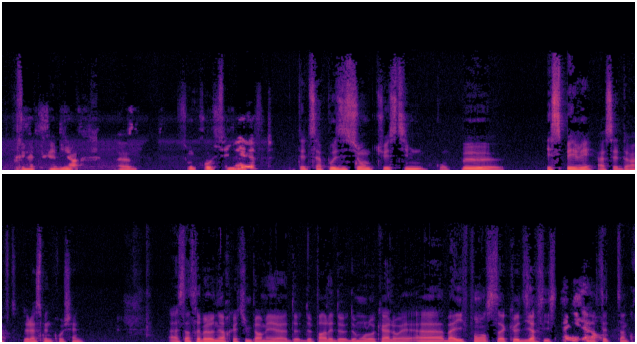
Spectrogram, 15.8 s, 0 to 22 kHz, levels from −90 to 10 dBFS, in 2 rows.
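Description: From 0.0 to 2.4 s, the other side's voice leaks through faintly. It returns louder than the talker from 2.9 to 3.4 s and slightly below the talker at 14.8–15.4 s. This is likely loudspeaker echo the canceller missed, and a spectrogram shows a second, unaligned harmonic stack.

Speech is suppressed in double talk at 0.09–1.48 s, 2.17–2.91 s and 14.83–15.2 s. The drops reach about 15, 15 and 30 dB, likely from the canceller ducking both voices. They appear as waveform notches with faded high-frequency bands.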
